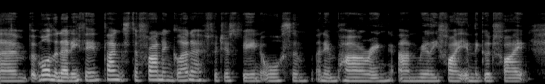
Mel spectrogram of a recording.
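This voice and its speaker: Speaking very fast with hardly any pauses, a woman has a fairly low pitch and a bright, sharp tone. Intonation is fairly even, over a quiet background. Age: 30s. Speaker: criminology student, former prisoner guest. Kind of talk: casual live chat. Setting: live stream.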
